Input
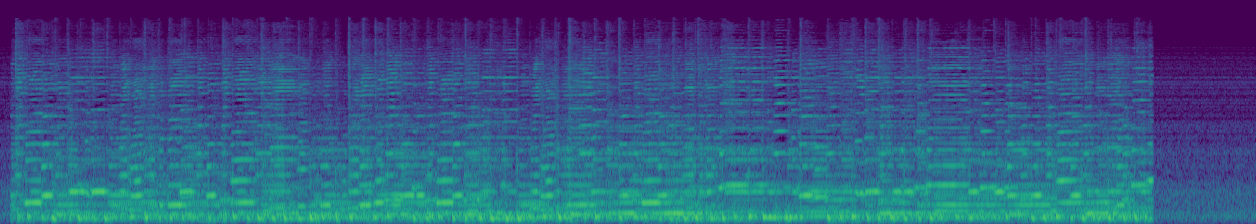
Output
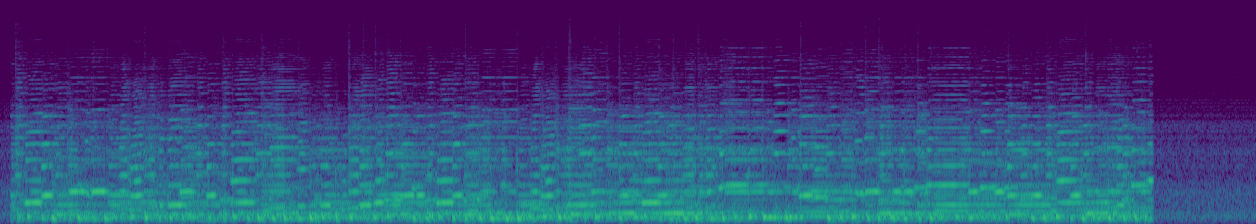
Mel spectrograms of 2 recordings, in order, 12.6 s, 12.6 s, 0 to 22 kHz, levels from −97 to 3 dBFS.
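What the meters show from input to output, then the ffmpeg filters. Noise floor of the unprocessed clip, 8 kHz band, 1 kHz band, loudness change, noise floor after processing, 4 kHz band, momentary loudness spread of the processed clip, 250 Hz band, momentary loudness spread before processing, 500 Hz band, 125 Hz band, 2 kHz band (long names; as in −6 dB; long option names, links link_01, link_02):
−54 dBFS, below −20 dB, −3.5 dB, −4.5 dB, −58 dBFS, −13.5 dB, 2 LU, −4.5 dB, 2 LU, −4.0 dB, −4.5 dB, −2.0 dB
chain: -af "highshelf=frequency=3400:width_type=q:width=1.5:gain=-13.5,volume=-4.5dB"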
